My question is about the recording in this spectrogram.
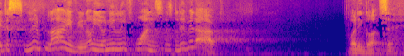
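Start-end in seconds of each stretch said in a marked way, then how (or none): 0.0-2.7 high, breezy and careless; carefree. Acted. Preacher mocking the worldly motto, high and breezy. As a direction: toss it off like you have no worries.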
